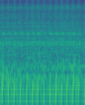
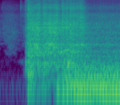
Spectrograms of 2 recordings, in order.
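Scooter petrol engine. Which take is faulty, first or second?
second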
